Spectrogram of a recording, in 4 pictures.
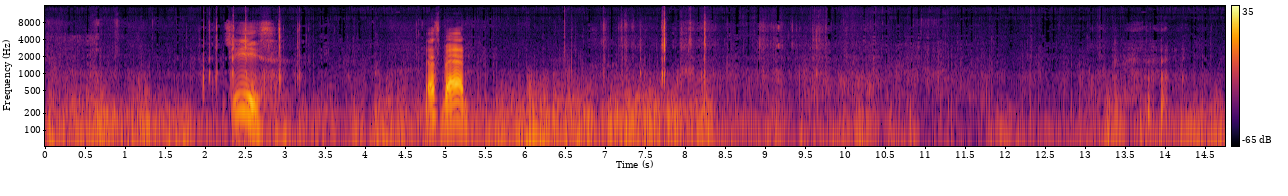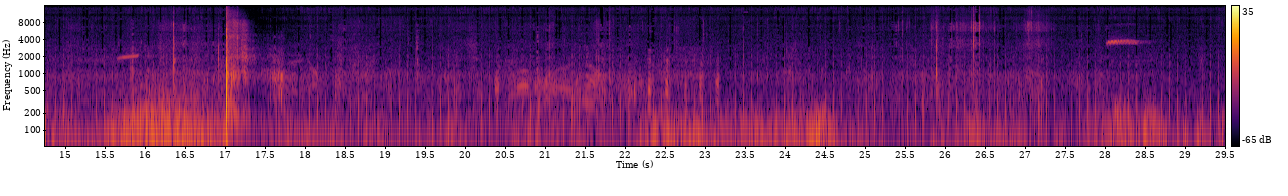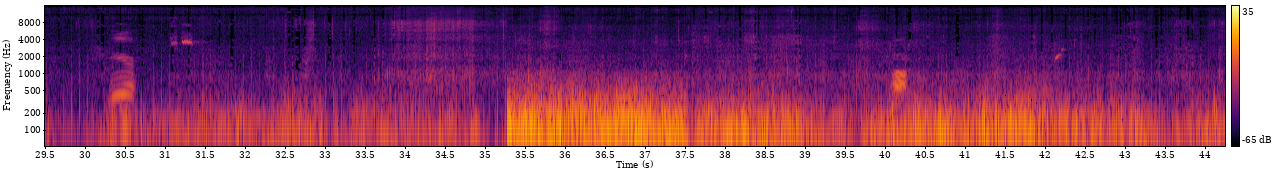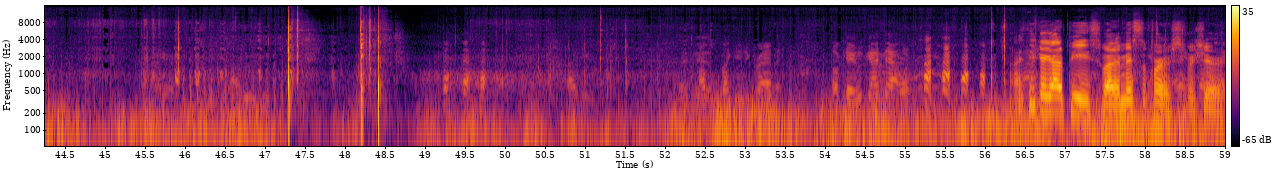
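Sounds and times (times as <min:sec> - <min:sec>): wind rumbling on microphone: 0:00.0 - 0:59.0
shotgun shot: 0:17.0 - 0:17.5, 0:47.2 - 0:48.8.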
